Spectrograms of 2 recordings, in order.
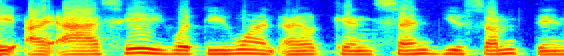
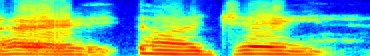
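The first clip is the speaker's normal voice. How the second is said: put-on voice, hesitant. Imitating Kevin greeting Jane, in Kevin voice. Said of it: "you could sound like Kevin".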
